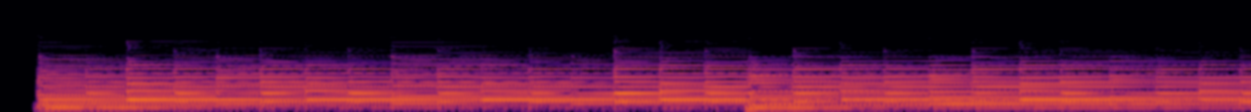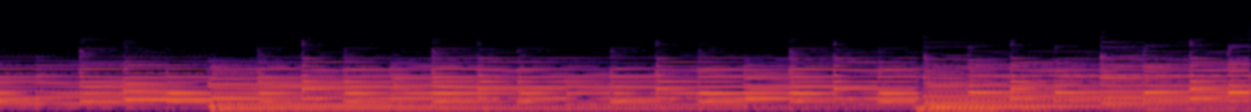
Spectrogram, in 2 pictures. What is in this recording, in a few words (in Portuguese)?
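MENSAGEM ROMANTICA male, telemensagem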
